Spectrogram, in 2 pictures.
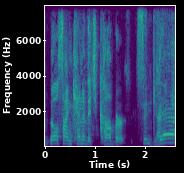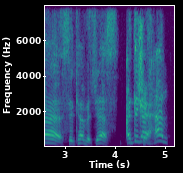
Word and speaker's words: Sienkiewicz: Yes, Sienkiewicz. Yes, I think I had. Am I mispronouncing it?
